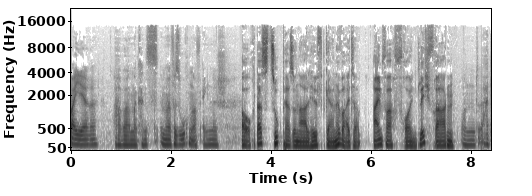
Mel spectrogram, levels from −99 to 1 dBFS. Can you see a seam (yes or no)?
no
